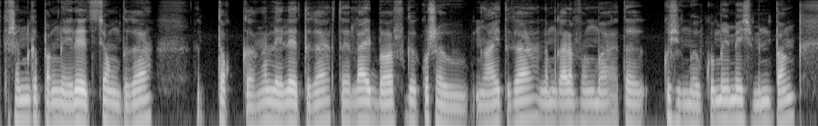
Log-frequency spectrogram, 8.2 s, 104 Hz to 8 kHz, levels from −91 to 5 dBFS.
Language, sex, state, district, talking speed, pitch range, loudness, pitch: Wancho, male, Arunachal Pradesh, Longding, 125 wpm, 115-125 Hz, -19 LUFS, 115 Hz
